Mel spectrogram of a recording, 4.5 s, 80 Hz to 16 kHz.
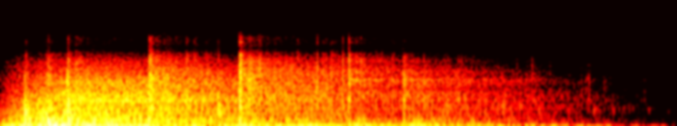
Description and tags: building collapse03 distant clatter
made by recording emptying a box of usb cables and various computer spares/screws onto the floor then slowing down.. added bit of reverb
rubble, building, collapse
